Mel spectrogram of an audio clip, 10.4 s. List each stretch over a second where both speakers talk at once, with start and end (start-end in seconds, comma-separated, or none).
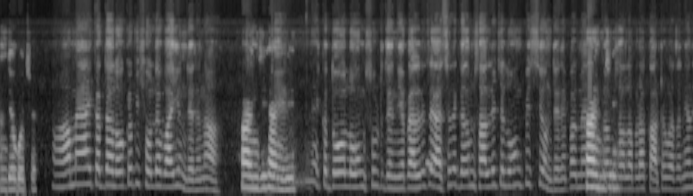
none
